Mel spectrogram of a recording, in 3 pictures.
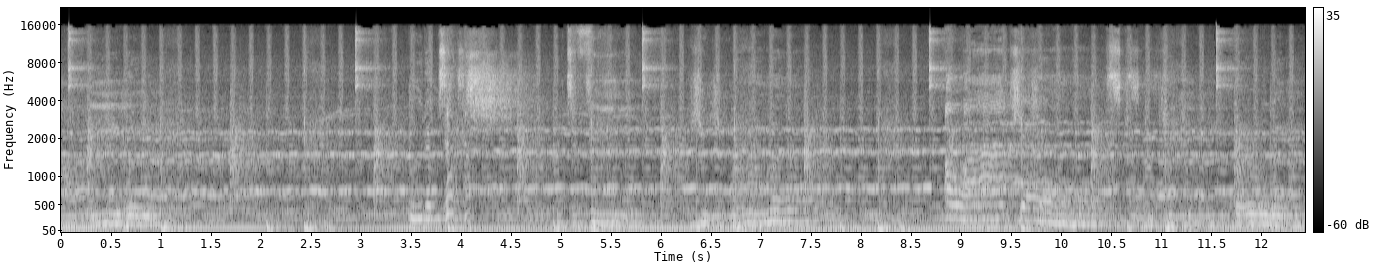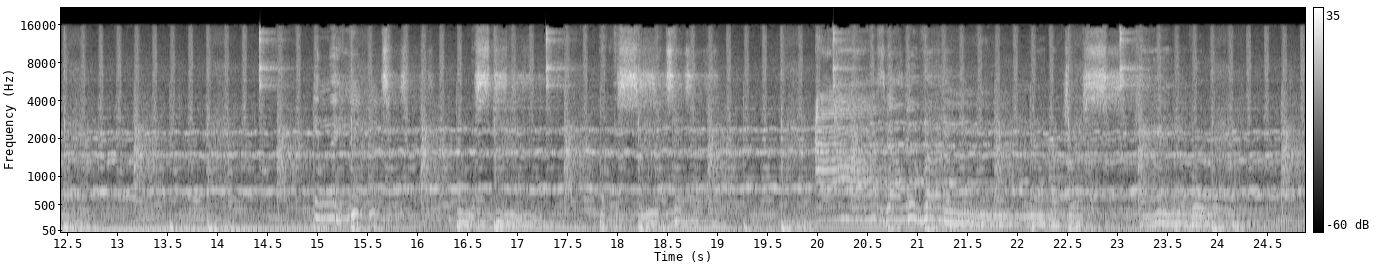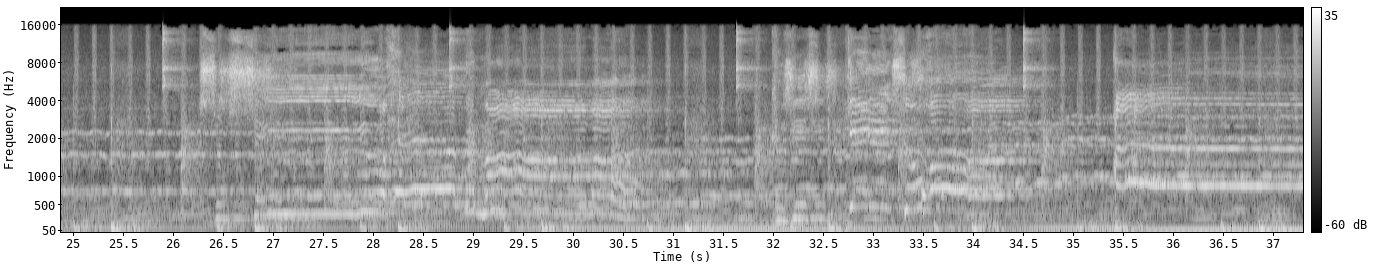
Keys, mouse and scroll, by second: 3.6 click, 7.0 Tab, 8.8-21.3 drag, 18.0 3, 25.0 e, 28.2 s, 32.6 Tab, 36.2 Tab.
